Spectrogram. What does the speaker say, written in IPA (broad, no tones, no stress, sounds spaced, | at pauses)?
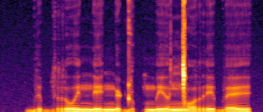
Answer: b e b r o ɪ̯ n e ŋ ɛ ɖ o k m e ə̯ ŋ͡ǀ ɔ r e b ɛ ɪ̯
